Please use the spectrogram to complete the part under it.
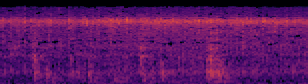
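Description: Onion, ginger and chili sauté in a pan for wheat rava kichadi, with a constant hissing sizzle and a few soft stirring scrapes, close and steady, with no voices.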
